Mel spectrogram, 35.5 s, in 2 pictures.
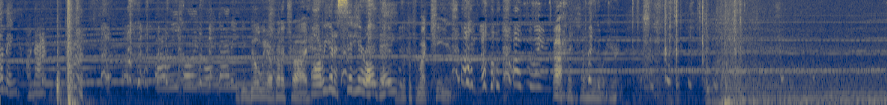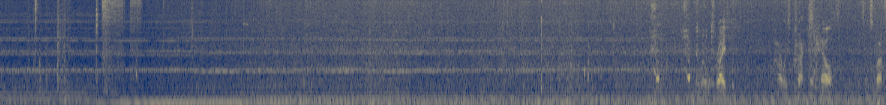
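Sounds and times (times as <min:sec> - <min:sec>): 
speech: 0:00.0 - 0:14.5, 0:32.1 - 0:32.4, 0:33.5 - 0:34.6, 0:35.2 - 0:35.4
laughter: 0:02.0 - 0:04.8, 0:09.0 - 0:12.2, 0:28.5 - 0:29.9, 0:30.7 - 0:32.4
four-wheel drive vehicle engine starting and driving: 0:13.4 - 0:35.4.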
